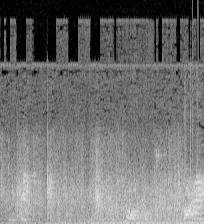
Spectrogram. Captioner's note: rumbling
